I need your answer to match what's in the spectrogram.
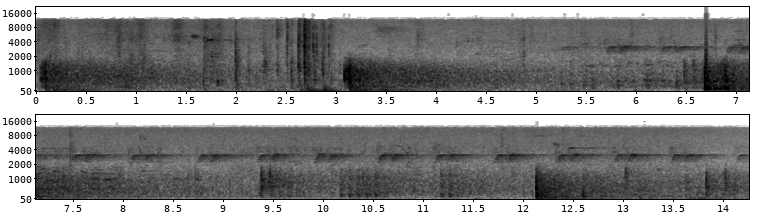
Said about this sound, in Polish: odgłosy walk w okolicy Irpienia.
